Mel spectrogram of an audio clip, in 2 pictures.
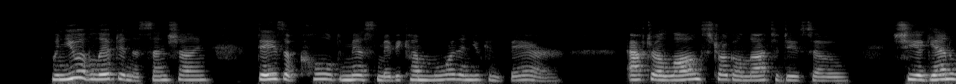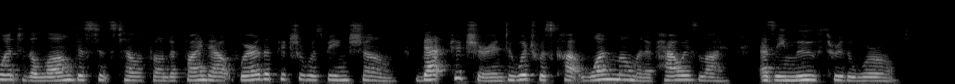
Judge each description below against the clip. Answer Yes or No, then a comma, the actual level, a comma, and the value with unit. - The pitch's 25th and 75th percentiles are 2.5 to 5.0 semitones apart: Yes, average, 2.8 semitones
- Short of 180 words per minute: No, average, 190 wpm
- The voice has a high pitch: Yes, high, 205 Hz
